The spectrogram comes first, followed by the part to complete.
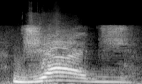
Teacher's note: the mistake that many foreign speakers make is that they unvoice the J sound at the end of a word. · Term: voiced J sound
